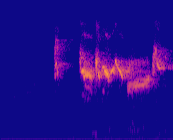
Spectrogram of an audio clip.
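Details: Spring in South Carolina: a White-eyed Vireo sings a sharp opening chip, then a quick, jumbled burst of scratchy notes and a final emphatic note, like "quick, give me the beer, check".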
